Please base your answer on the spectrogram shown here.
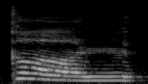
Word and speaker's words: col: Col. La limace. Col. C-O-L. Col. Attention, ce n'est pas la colle pour coller des feuilles, car il n'y a pas de Madame E muette.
